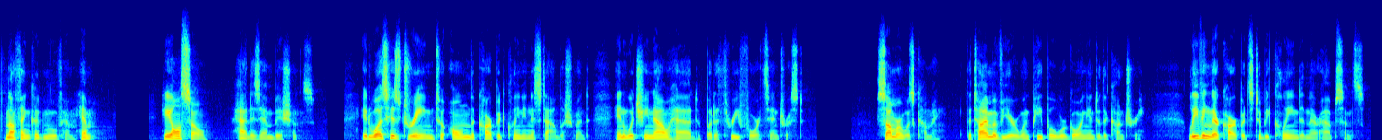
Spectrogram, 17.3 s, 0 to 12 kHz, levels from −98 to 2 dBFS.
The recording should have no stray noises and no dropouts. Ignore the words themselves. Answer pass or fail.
pass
